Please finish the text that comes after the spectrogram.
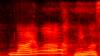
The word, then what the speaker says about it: Nilah: Nilah's how the casters pronounce it, so I'm going to trust him on this one.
